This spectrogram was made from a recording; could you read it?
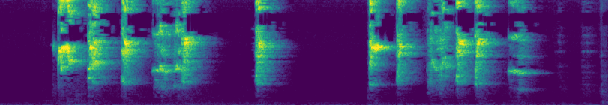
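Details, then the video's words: Dark olive lovebird giving shrill, high-pitched squeaky chirps in two quick bursts of several notes each, separated by a brief pause, against a silent background. "Dark Olive love bird"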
